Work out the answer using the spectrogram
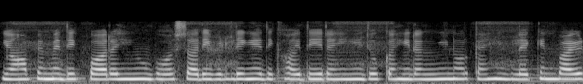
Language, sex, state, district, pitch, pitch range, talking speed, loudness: Hindi, female, Chhattisgarh, Korba, 245 Hz, 240-250 Hz, 235 wpm, -12 LUFS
